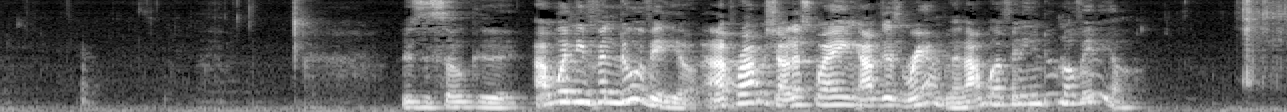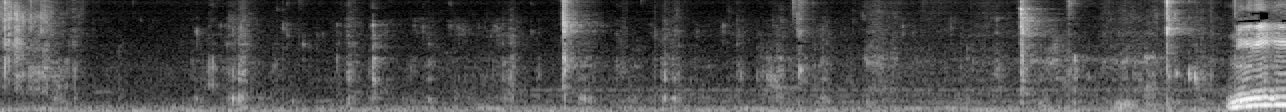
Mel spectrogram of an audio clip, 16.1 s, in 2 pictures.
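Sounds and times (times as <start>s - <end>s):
crunchy taco biting and chewing: 7.3s - 15.7s.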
